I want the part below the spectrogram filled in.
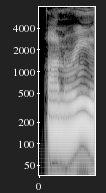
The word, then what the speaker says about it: Henri: Henri is spelled H-E-N-R-I, and that's how Dick Zimmerman pronounced it at the festival, and that's good enough for me.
